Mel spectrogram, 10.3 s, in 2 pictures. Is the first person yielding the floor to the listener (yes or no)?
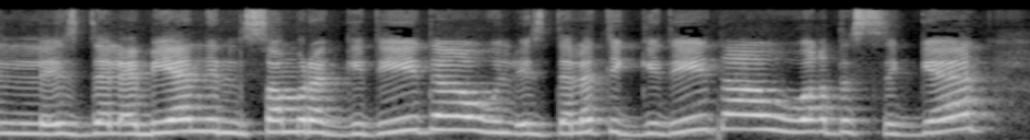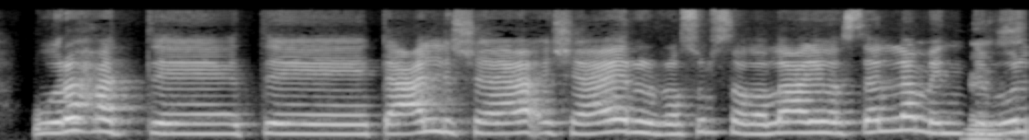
no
